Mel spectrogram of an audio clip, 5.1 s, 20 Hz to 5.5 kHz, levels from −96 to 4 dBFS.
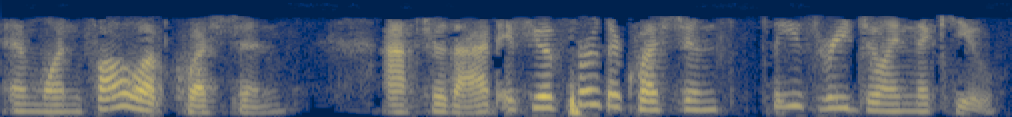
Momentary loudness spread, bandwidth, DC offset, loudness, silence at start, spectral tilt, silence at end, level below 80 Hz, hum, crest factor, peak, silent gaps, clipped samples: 13 LU; 3.9 kHz; under 0.1%; -26 LUFS; 0 s; -9.5 dB/octave; 0.1 s; -70 dBFS; none; 20 dB; -6 dBFS; none; under 0.1%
